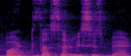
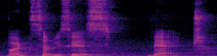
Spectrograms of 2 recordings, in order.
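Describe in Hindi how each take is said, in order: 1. शब्द 'but' पूरा और साफ़ बोला गया है। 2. शब्द 'but' छोटा और हल्का बोला गया है।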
